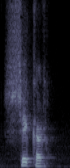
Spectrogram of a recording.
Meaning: alternative form of sjikker
- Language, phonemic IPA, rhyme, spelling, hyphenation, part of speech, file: Dutch, /ˈsɪ.kər/, -ɪkər, sikker, sik‧ker, adjective, Nl-sikker.ogg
